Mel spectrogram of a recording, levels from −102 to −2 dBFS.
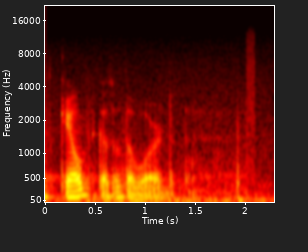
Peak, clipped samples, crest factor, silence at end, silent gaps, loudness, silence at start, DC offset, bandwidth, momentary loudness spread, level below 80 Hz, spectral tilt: -14 dBFS; under 0.1%; 20 dB; 0.05 s; none; -32 LUFS; 0 s; under 0.1%; 6 kHz; 21 LU; -48 dBFS; -10 dB/octave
